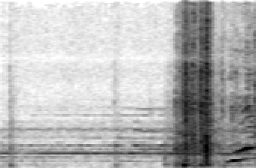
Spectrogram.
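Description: Quiet room with a faint steady hum, then about a second and a half in a brief rattle and clatter as a child handles a plastic toy doctor kit case, ending on a short rising voice sound.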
